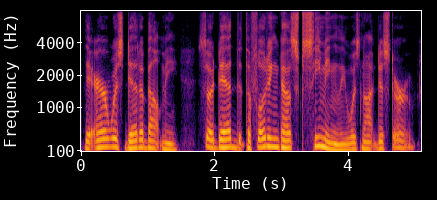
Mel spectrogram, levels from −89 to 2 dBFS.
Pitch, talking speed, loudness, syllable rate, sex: 150 Hz, 190 wpm, -16 LUFS, 4.7 syllables/s, male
